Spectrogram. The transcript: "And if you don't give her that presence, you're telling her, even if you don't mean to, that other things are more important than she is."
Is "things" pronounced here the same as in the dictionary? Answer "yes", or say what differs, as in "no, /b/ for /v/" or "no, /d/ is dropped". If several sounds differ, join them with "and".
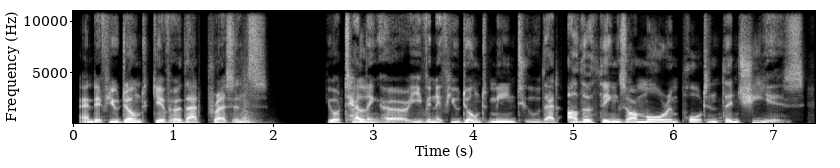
yes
